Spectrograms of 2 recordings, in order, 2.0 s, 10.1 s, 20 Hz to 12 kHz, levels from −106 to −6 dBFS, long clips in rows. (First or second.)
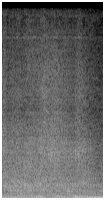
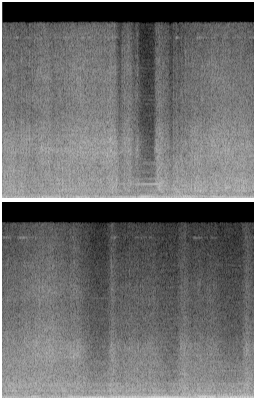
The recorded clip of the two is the second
